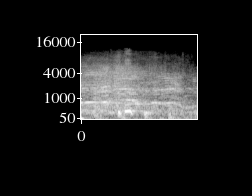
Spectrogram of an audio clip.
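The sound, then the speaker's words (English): A church audience stomping their feet in a Mexican-style zapateado worship dance, producing a dense, continuous rumble of footfalls with crowd noise and voices blended underneath. “Aleluya, come on, stomp on the devil's head.”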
